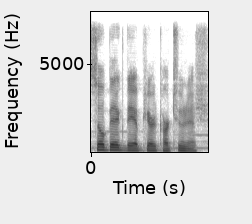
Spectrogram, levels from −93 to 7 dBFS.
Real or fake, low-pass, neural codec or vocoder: fake; 7.2 kHz; codec, 44.1 kHz, 7.8 kbps, DAC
